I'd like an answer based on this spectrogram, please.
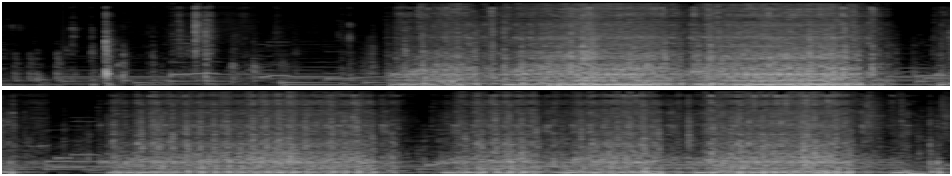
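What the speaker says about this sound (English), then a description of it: "Now we can use the straight stitch." A sewing machine runs straight stitches on a cup-based bralette in two sustained bursts with a short break between, after a few clicks and handling noises at the start, with a steady, fairly loud motor hum.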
